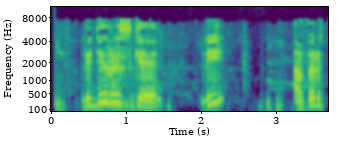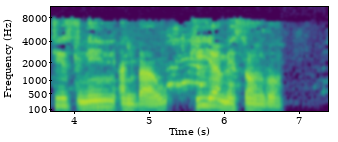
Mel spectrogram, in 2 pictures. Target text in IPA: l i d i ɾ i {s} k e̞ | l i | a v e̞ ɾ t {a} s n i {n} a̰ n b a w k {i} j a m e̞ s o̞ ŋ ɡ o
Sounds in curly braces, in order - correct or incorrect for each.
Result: correct, incorrect, correct, correct

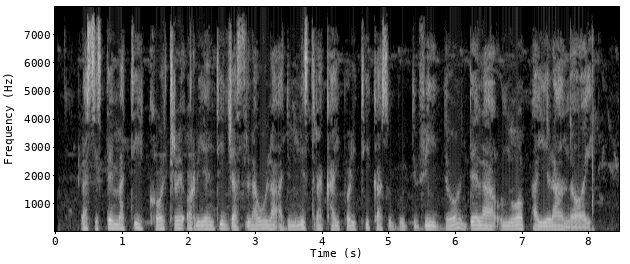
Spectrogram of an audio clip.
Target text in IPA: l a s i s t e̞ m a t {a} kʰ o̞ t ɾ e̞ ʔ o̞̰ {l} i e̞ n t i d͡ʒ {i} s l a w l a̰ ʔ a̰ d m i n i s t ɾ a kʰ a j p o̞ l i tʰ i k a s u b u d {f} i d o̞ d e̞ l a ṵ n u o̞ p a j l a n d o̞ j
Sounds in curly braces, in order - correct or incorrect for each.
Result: incorrect, incorrect, incorrect, incorrect

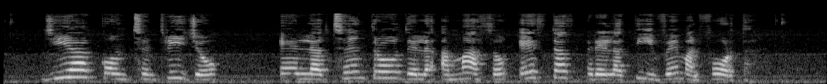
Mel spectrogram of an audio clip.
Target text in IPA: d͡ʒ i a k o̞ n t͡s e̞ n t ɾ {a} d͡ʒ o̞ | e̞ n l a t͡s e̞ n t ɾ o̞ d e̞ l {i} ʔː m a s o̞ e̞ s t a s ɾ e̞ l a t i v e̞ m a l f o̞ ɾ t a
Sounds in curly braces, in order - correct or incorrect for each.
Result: incorrect, incorrect

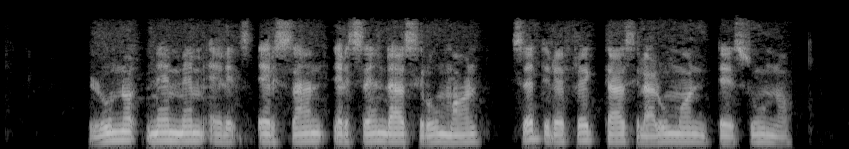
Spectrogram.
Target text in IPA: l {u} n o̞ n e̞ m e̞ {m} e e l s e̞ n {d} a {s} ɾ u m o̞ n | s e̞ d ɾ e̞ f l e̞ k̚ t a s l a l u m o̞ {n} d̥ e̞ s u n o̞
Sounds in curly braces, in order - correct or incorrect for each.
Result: correct, correct, correct, correct, correct

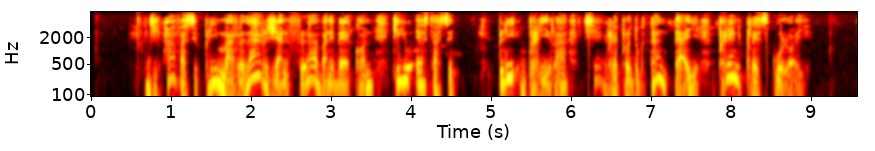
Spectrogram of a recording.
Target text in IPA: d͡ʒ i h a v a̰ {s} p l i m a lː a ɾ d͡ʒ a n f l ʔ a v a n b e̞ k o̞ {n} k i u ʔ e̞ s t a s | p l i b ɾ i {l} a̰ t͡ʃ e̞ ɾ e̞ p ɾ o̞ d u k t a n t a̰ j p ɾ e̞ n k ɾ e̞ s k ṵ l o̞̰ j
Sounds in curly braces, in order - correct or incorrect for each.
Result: correct, correct, correct

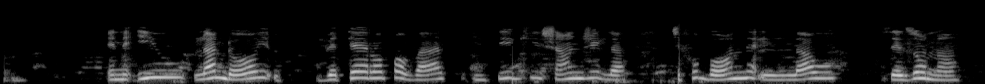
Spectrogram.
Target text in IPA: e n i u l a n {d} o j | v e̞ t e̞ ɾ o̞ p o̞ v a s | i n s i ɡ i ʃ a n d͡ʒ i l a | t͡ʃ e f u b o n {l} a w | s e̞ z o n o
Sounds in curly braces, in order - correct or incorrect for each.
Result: correct, correct

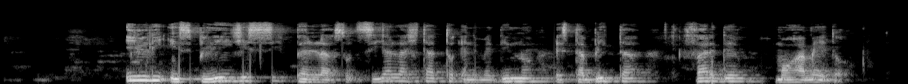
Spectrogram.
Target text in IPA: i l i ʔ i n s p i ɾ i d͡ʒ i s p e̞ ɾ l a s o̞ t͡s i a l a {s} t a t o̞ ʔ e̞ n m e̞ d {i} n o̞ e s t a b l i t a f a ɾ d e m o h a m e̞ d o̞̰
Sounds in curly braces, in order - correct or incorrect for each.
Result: incorrect, correct

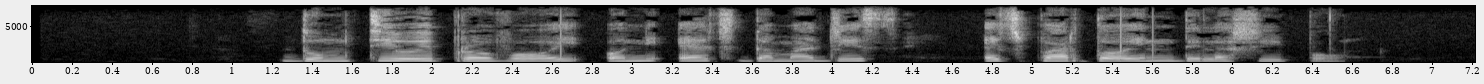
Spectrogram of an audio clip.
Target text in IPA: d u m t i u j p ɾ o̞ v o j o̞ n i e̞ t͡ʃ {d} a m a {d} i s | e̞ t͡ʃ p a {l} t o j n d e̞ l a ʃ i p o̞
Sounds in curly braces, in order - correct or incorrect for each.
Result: correct, incorrect, incorrect

